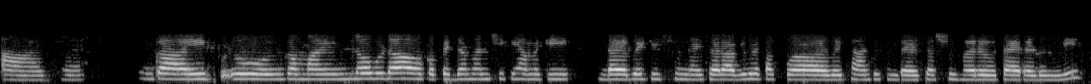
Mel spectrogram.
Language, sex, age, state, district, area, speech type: Telugu, female, 18-30, Telangana, Peddapalli, rural, conversation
